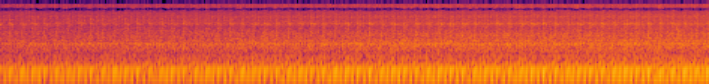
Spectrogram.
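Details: VW Kombi petrol engine on its carburettor after the jet (chicre) was swapped and the air adjusted on restart: a deep, regular putter at about three beats a second, smooth and even, slowly firming up; normal, healthy idle.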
